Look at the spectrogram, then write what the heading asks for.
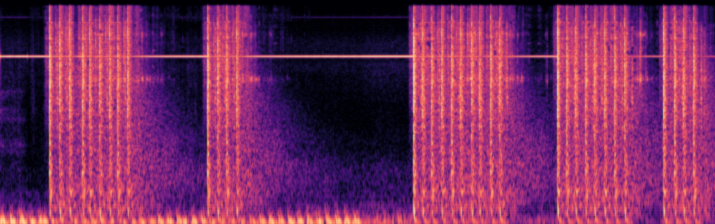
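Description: Video game machine gun firing in long rapid bursts with short gaps between them, loud and dense, rattling close by with no voices.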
